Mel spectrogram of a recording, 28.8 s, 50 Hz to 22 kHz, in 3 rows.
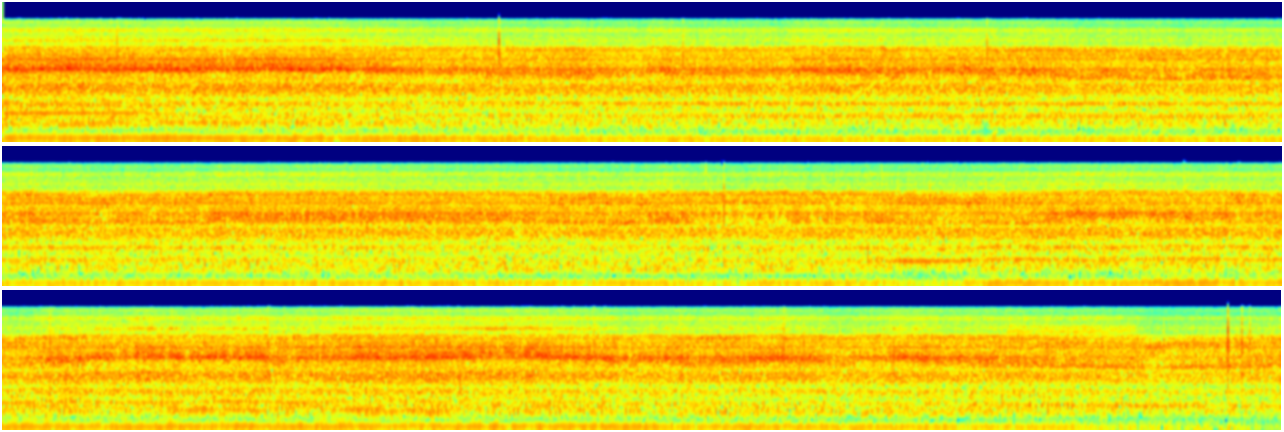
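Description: Suzuki GSX-R750 K5's inline-four engine running at a steady cruise on the move, its low steady note under a constant rush of wind and road noise, heard from a camera mounted on the bike.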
